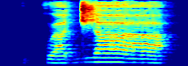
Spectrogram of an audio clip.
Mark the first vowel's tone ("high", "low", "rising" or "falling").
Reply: low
